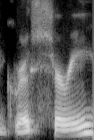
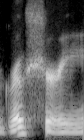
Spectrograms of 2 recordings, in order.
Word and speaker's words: grocery: See, this is another word that has two pronunciations. You can say grocery or grocery, and I wanted to say both at the same time, so that didn't work out very well. Grocery also has two different pronunciations, right? Yes, exactly. See, there we go. I didn't even finish reading the question. Yes, it does. So yeah, that C can be an S sound or an SH sound.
